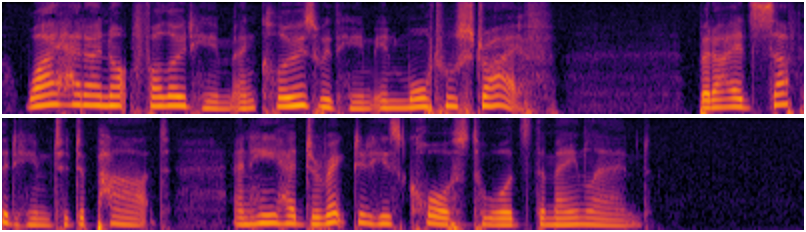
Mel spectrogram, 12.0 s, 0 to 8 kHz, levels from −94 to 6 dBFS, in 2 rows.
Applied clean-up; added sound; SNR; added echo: none; none; none; none.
